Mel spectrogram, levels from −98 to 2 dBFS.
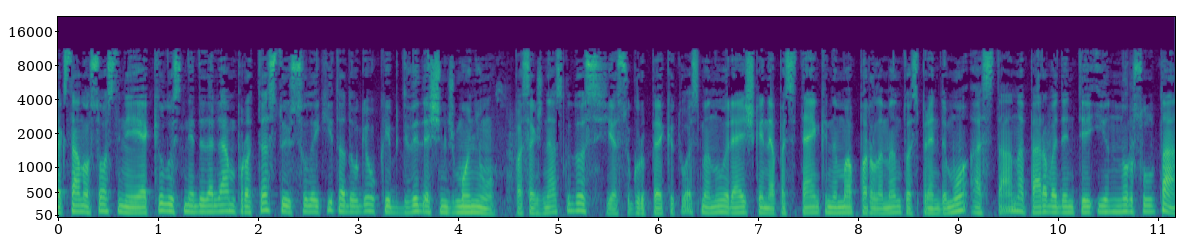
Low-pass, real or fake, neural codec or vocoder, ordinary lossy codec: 19.8 kHz; real; none; MP3, 48 kbps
